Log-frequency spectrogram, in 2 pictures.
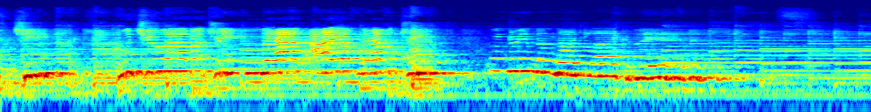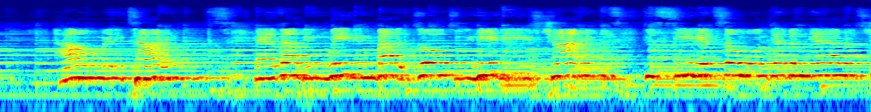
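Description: A woman singing a pop ballad into a microphone over a strummed acoustic guitar, performed live. About a third of the way in the music drops to a softer, held passage, then voice and guitar build up again.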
